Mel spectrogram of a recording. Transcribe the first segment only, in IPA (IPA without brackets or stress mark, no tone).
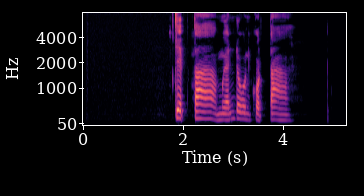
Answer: t͡ɕ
